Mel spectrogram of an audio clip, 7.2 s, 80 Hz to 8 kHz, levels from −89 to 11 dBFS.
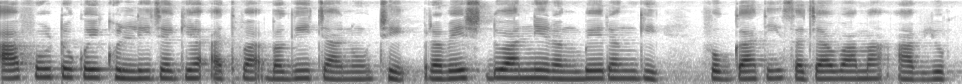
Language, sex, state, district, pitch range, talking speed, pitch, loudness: Gujarati, female, Gujarat, Valsad, 215-235 Hz, 115 wpm, 225 Hz, -16 LUFS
